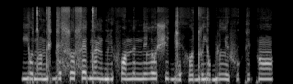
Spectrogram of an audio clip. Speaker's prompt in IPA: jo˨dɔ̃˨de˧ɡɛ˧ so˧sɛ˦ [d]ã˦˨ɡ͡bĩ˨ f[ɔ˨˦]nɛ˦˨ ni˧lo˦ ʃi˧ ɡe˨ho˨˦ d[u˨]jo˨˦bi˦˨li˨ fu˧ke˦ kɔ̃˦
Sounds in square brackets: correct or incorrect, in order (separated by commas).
correct, correct, incorrect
